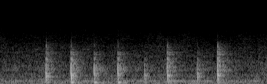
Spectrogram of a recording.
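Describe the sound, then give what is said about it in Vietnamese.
Eight knocks on a wall in an even, steady rhythm, each a dull, solid rap of moderate loudness, with nothing else between them. “Tiếng gõ trên vách tường như ra hiệu khiến cho Hạ Diệp Trầm hoàn hồn.”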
